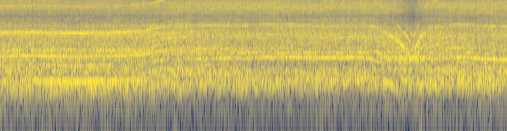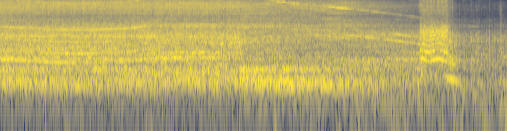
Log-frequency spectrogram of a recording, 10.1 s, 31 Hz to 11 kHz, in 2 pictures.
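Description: Bosch AKE 40 S electric chainsaw cutting through a dry black locust log, its motor whine sagging and recovering in pitch as the chain loads up in the very hard wood. About seven and a half seconds in, the motor winds down with a falling whine, and a brief loud burst of noise comes shortly before the end.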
